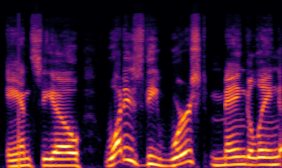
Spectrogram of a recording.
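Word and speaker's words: Ancoux: for you will uh a n c Au ux is how you spell your last name it is pronounced anco what is the worst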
